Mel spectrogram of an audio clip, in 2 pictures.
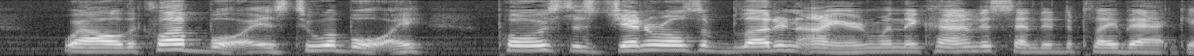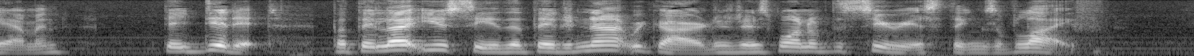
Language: English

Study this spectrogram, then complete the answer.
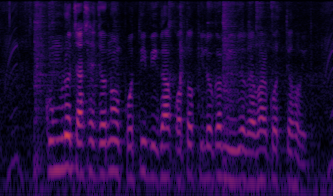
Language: Bangla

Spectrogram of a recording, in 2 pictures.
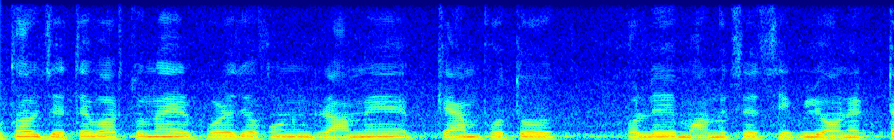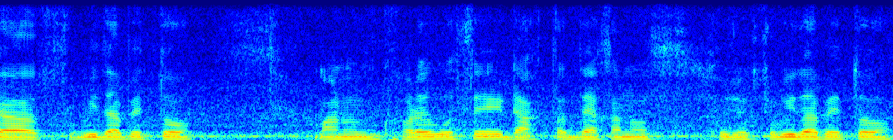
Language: Bangla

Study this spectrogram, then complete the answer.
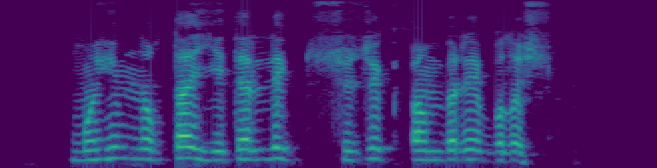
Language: Uyghur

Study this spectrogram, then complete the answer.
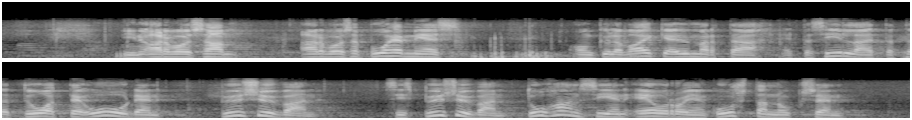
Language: Finnish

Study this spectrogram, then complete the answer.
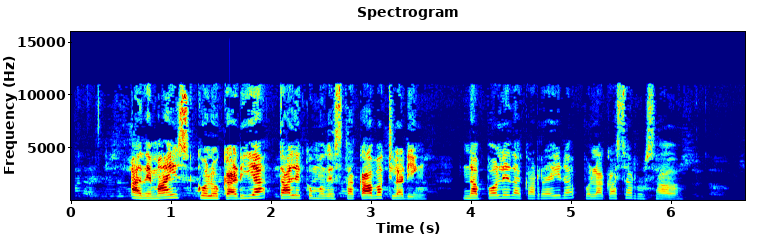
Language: Galician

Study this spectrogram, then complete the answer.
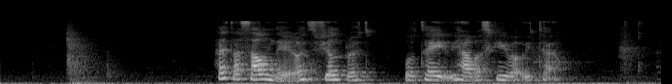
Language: Faroese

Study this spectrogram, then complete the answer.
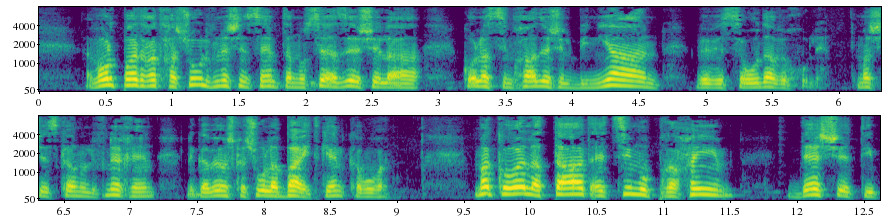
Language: Hebrew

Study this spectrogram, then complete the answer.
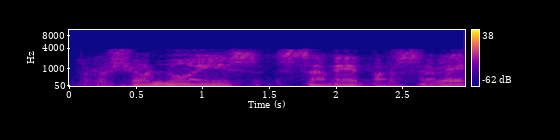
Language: Catalan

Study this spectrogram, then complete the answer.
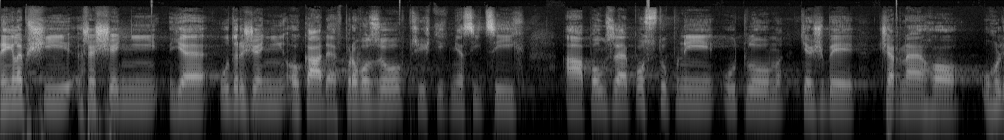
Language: Czech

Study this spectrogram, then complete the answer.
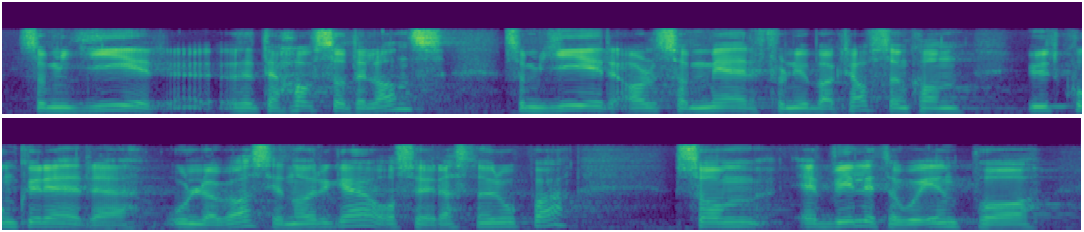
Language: Norwegian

